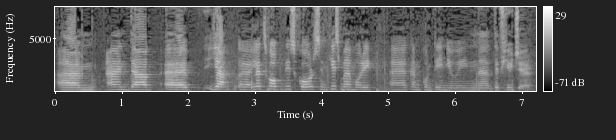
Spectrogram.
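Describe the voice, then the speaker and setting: A woman lecturer giving an academic conference talk, speaking in a halting way with frequent filler sounds. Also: on the high side, steady tone, a little hiss or hum, poor audio.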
